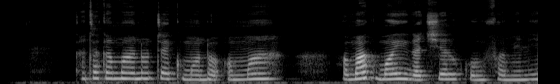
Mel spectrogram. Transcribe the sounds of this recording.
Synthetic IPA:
katakamanɔtɛkmɔndɔ | ɔmakmɔjɪŋɡat͡ʃɪɛlkwomfamilɪa

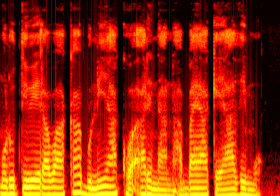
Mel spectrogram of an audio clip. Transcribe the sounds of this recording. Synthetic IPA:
moɾutiweːɾawakabunijakɔ̰ʔaɾenanaːbajakɛjaðimo

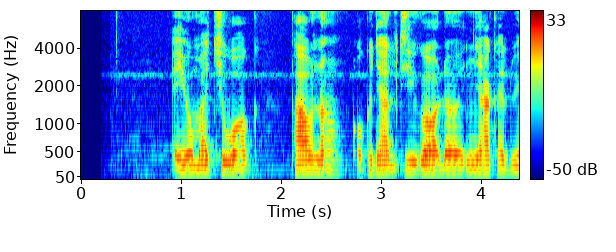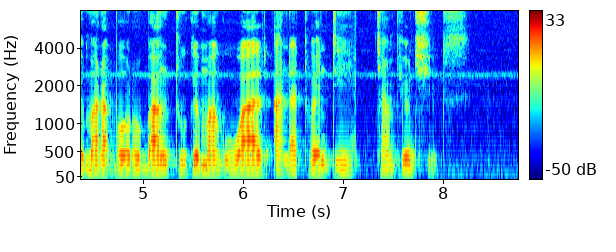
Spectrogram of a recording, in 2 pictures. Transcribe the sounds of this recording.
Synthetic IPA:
ejomat͡ʃwɔk | pawnɔɔ̰kɲaltjiɡɔːdɔɲakadwemaɾaboɾobaŋtukemaɡwalda̰ndatwɛntit͡ʃampiɔnʃḭps

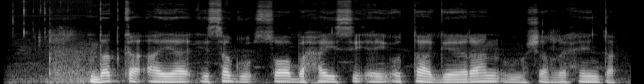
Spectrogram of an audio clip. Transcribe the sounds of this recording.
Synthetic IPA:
d̪ɐd̪kʰɐʔɐjaːʔɪsɐɣʊsɔːbɑħɛjsɪʔɛjʊt̪ʰaːɣɛːɾaːnmʊʃɐrɑħiːnt̪ʰɐ

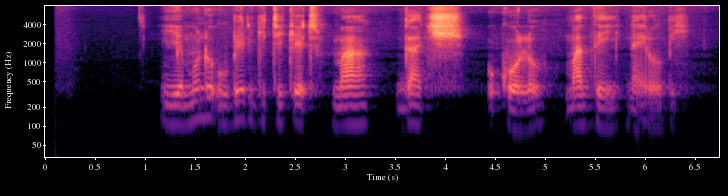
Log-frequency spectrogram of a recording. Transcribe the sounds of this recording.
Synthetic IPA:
jemɔndoʔubedɡitiketma | ɡat͡ʃ | okʰolo̰ | mad̪ɪna̰ɪ̰ɾʔo̰bi

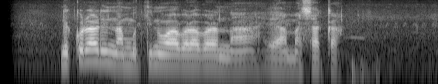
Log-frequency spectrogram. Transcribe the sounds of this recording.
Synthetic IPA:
nikuɾalinamutiniwaβaɾaβaɾanajamaʃaka

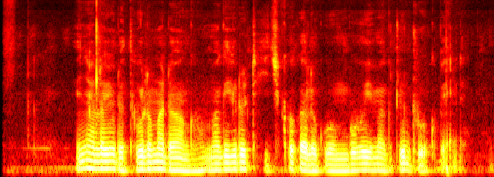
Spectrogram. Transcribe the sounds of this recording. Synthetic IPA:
iɲalɔjʊdot̪olomadɔŋɡɔmaɡjudotʰit͡ʃkʰɔkalokwomboimaɡtodwo̰kbɛ̰ndɛ

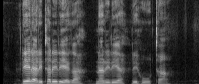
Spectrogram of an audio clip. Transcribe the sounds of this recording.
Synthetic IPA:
ɾjɛɾaɾetaɾeɾjɛɣa | naɾeɾjaɾeɦutʰa

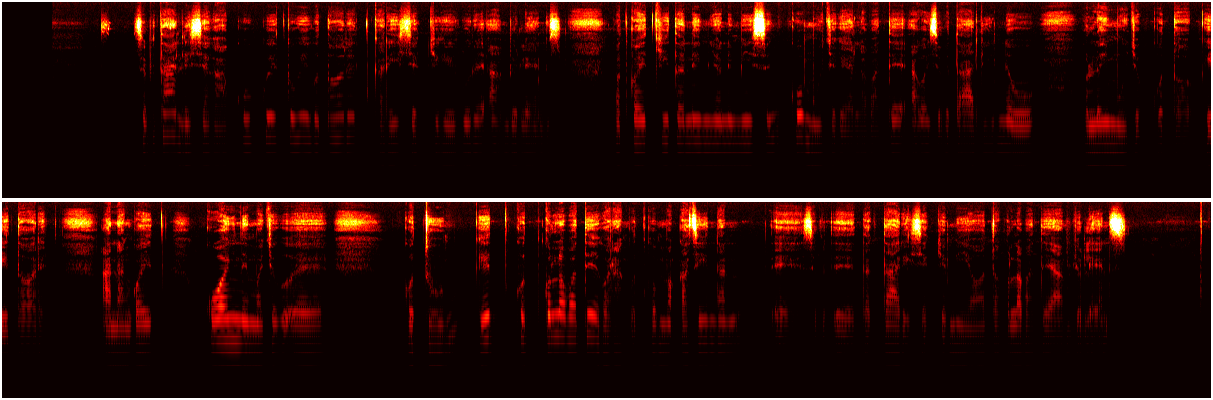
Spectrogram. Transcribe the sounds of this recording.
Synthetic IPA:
sɪpitalisjekap̚kokwet̚kokikutɔɾetkaɾiʃjek̚t͡ʃikikuɾeʔambjʊlenisɡ̥ɔtkɔit̚t͡ʃitɔnemɲɔnimisɪŋkomut͡ʃekɛlapatɛʔa̰kojsɪpitalineooloimut͡ʃepktketɔ̰ɾet̚a̰naŋɡɔɪt̚kwɔɲnemɔt͡ʃe | kotumketkʊtkʊlɔpatekɔɾaŋɡʊtkʊmkasɪndan | ɛstak̚taɾisjek̚t͡ʃemijɔtɔkʊlɔpatɛamt͡ʃṵlḛnɪs

